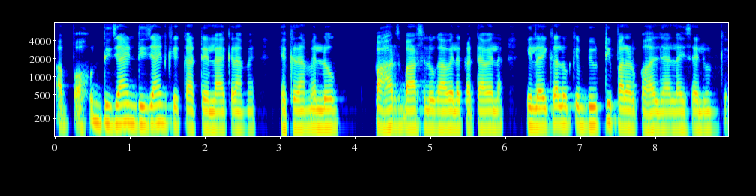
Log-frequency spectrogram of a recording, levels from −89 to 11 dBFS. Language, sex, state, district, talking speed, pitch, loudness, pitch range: Bhojpuri, male, Bihar, Saran, 195 wpm, 140 Hz, -24 LUFS, 135-150 Hz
